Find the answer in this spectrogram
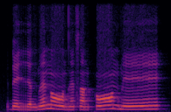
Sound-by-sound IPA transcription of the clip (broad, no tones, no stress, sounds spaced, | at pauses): ɗ e rʲ a n b ɛ̃ n ɔ̃ː d ɛ̃ s ã n k ɔ̃ː n b ẽː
